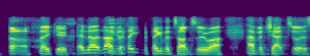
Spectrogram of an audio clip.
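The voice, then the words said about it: Australian accent. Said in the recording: “Love that Australian accent, man.”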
